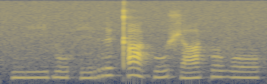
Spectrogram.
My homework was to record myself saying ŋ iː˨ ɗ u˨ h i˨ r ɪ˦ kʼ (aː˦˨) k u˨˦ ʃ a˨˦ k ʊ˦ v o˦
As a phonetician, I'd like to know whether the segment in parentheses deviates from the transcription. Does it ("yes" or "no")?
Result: yes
